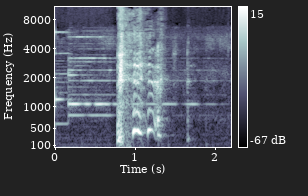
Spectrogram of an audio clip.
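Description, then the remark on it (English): An ice cream truck moving down a block at about two miles an hour plays its jingle loudly as thin, steady electronic tones held beneath a brief, louder burst of voice-like noise partway through, then carries on faintly. “He's going two miles an hour, and the song is blaring, and you know that song's not going to change.”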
